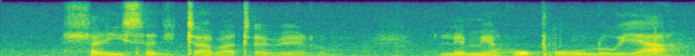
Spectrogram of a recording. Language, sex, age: Southern Sotho, male, 22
